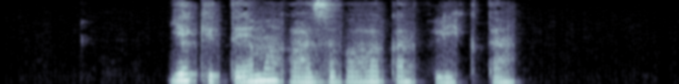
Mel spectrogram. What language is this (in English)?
Belarusian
